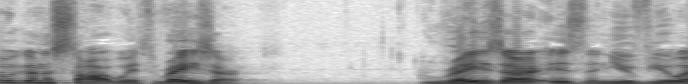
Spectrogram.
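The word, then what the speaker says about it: Razor: so what are we going to start with Razer Razer is the new view engine that is in asp net mvc3 and how many of you have actually played with Razer okay not a lot so Razer is is how I would say it like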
